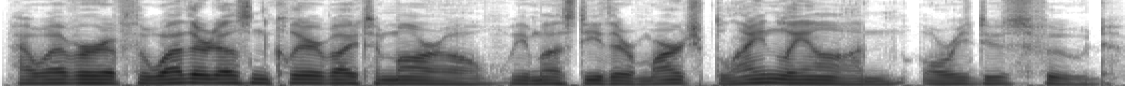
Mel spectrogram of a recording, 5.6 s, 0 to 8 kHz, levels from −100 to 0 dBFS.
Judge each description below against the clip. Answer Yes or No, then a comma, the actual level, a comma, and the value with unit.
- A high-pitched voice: No, low, 110 Hz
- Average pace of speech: Yes, average, 190 wpm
